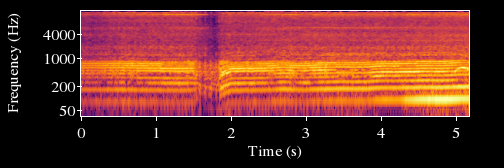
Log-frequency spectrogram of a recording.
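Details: Echo SRM-266 trimmer started on choke; after a brief stumble it holds a steady, even two-stroke buzz with no misses, running normally.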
